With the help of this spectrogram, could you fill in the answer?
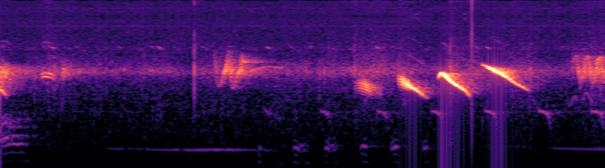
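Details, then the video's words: Green-winged saltator training its song in nature amid a steady high background hiss and faint other chirps, with a series of clear descending whistles near the end. "TRINCA FERRO TREINAMENTO NA NATUREZA"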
